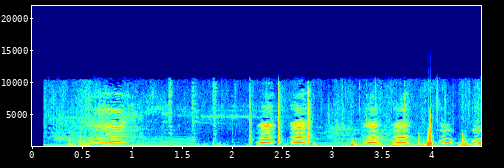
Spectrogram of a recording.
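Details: Angus calves at a livestock auction in 2017, several moos with rising then falling harmonic bellows, some short and repeated, mixed with shouts of people and crowd noise.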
